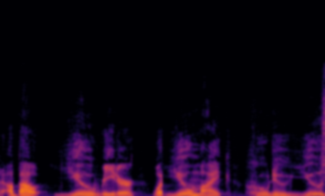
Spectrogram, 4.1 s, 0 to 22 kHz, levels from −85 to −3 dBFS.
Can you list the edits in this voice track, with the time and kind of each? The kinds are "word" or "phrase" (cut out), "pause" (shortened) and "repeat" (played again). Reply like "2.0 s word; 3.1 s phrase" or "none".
2.0 s word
